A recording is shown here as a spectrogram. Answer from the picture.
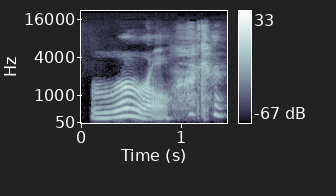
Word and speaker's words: rural: Your word is rural.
